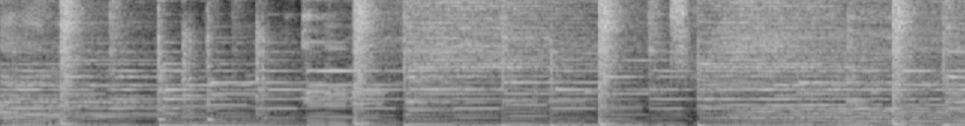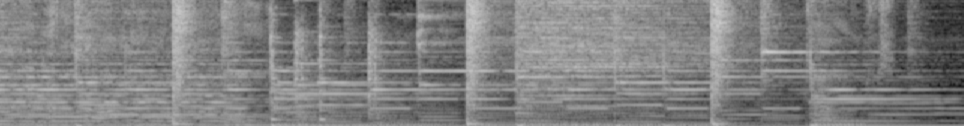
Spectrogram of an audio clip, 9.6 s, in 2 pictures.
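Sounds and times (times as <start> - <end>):
drums: 0.0 - 9.5.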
